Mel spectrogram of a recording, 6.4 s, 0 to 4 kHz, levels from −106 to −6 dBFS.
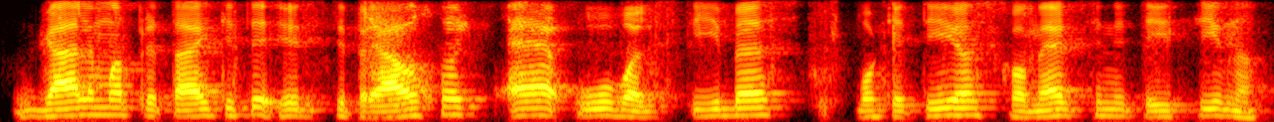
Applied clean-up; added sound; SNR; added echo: neural mask model Resemble Enhance denoiser.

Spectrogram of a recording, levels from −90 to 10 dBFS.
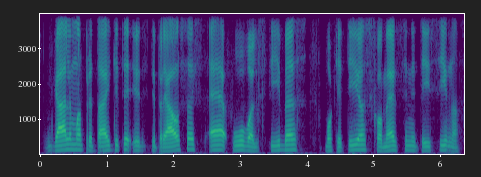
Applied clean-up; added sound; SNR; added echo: neural separator model SepFormer WHAM!.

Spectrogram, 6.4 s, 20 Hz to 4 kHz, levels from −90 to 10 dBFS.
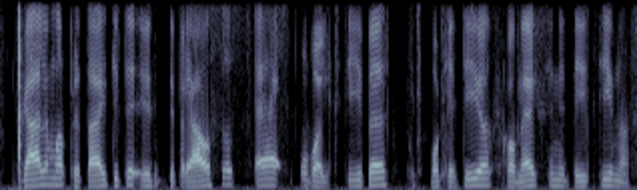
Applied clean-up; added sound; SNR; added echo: neural diffusion model UNIVERSE++.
